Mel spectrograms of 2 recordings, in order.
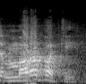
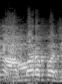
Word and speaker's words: Amarapati: He was telling the Lord as Marapati. He is not telling Amarapati, he is Marapati, he is pronounced Marapati.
